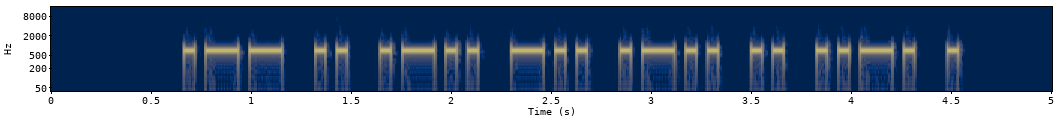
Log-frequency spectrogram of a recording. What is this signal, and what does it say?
Morse code, heard as a keyed tone, about 21 wpm, 700 Hz. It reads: WILDLIFE
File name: practice / 22wpm / Eight Letter Words - 22wpm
